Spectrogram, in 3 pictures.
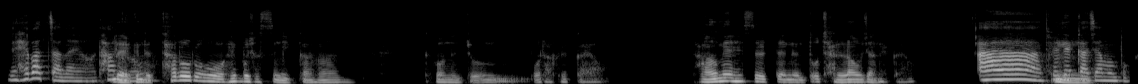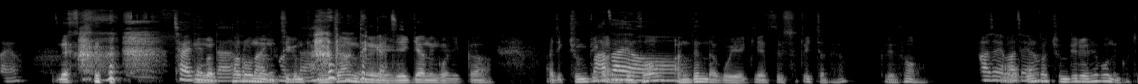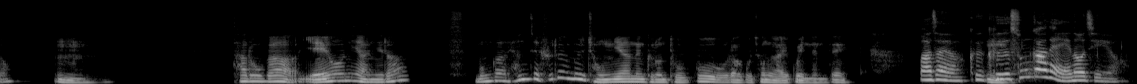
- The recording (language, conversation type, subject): Korean, advice, 경력 공백 기간을 어떻게 활용해 경력을 다시 시작할 수 있을까요?
- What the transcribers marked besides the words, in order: other background noise; tapping; laughing while speaking: "네"; laugh; laughing while speaking: "나올 때까지"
